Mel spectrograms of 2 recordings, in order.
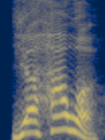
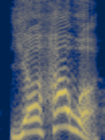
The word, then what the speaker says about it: Yahweh: Yahweh. Yah means he, Hawa means exists. Yahweh, he exists.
